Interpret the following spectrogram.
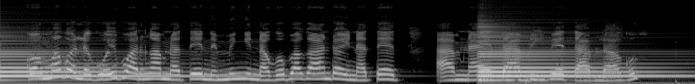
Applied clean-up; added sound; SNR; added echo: none; Acoustic guitar; -1 dB; none.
